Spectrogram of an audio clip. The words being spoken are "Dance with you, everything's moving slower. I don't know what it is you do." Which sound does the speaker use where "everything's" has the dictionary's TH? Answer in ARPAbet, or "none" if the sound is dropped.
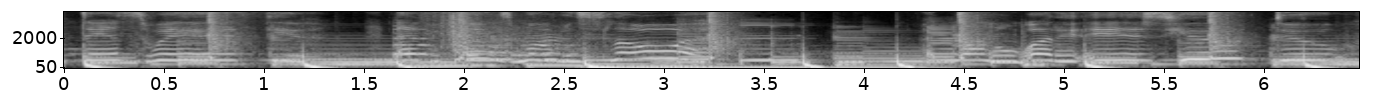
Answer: TH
